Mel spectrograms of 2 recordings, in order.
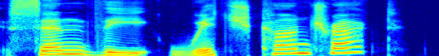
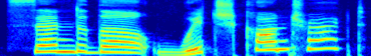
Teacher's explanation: Your voice goes up on the question word. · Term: rising intonation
